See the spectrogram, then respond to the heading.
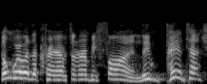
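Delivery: mock urgent, barked, fast, high-pitched yell. Retelling how his uncle yelled at him and his cousin, imitating uncle yelling. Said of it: "yelled at me".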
